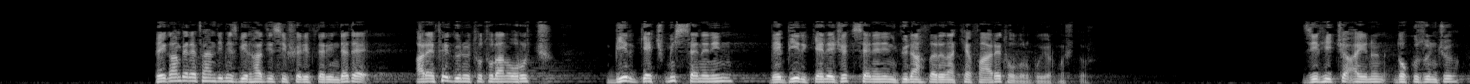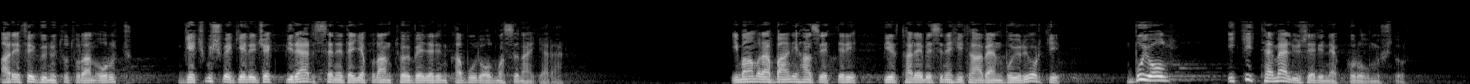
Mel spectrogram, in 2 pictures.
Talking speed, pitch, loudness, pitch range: 105 wpm, 115 Hz, -17 LUFS, 100-130 Hz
